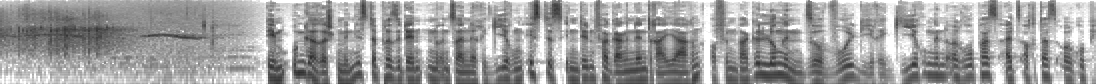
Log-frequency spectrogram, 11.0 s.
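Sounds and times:
crowd applause at the end of a speech by Viktor Orbán: 0.0s - 2.3s
sustained whistle: 1.4s - 2.2s
speech: 2.7s - 10.9s.

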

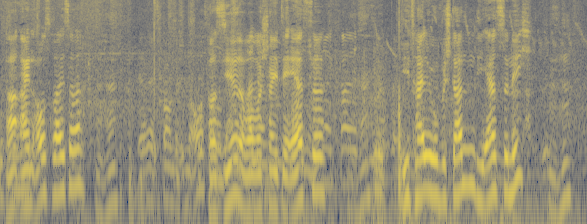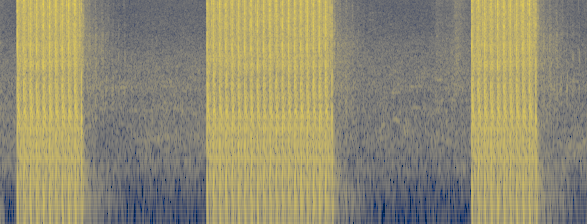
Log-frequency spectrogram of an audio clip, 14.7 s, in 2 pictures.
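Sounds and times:
speech: 0.0s - 7.2s
automatic rifle burst fire: 7.5s - 8.9s, 9.9s - 11.9s, 13.2s - 14.6s.

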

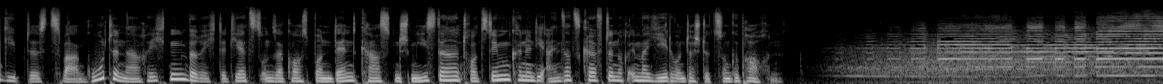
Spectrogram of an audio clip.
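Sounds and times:
speech: 0.0s - 8.0s
fire engine sirens: 8.1s - 11.6s
fire engines honking: 8.2s - 11.6s.

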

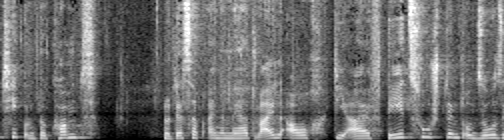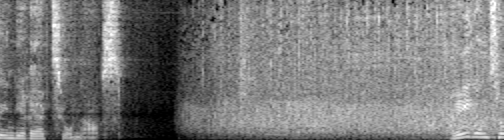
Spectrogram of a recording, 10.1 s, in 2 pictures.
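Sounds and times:
speech: 0.0s - 6.3s, 9.5s - 10.0s
parliamentary faction applauding and cheering: 6.8s - 10.0s.

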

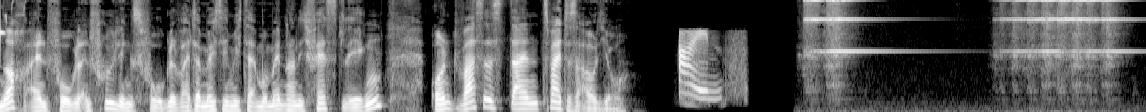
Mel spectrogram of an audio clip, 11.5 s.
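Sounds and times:
speech: 0.0s - 6.3s
bicycle bell ringing: 8.0s - 11.4s.

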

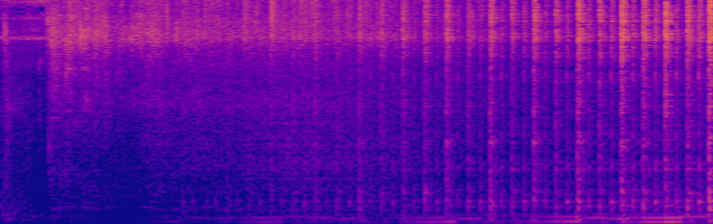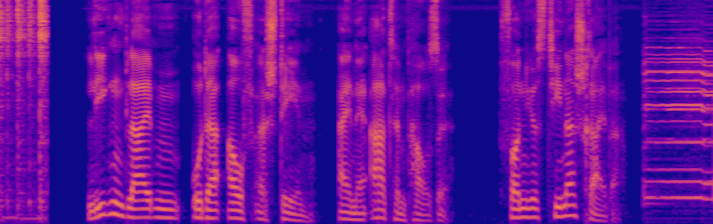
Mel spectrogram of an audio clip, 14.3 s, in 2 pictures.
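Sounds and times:
running shower water: 0.0s - 5.6s
rhythmic pulsing beat: 3.4s - 7.6s
speech: 8.0s - 13.4s.

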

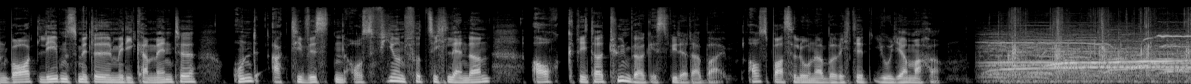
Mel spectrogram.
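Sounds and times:
speech: 0.0s - 10.0s
applause: 9.8s - 11.8s
thousands of people cheering as sailing boats leave the harbour of Barcelona: 9.8s - 11.8s.

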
